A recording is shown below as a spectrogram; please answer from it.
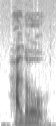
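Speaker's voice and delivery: Hallo said clearly as a model word; model German Hallo. Shown as a demonstration. Teacher models Hallo for beginners, clear. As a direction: say Hallo for the learner to repeat. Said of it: "we say".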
